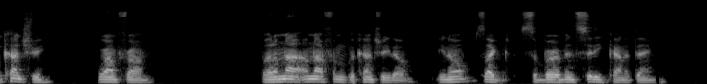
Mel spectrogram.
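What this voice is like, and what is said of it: New Jersey accent. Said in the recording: “I'm from New Jersey ... They hear my accent”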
